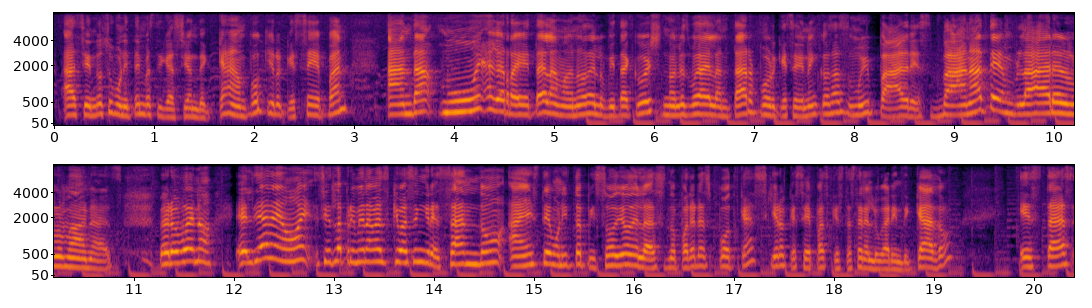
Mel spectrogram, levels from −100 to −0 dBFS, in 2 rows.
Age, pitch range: 20-39, 195-270 Hz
